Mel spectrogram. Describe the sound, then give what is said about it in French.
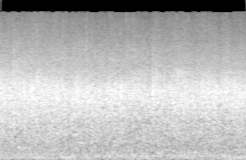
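An audience applauds steadily, a dense, continuous wash of many hands clapping with no pauses and no voices heard over it. “nous avons un petit campé, pour nous faire un gros applaudissement avec les gens qui permettent nous là.”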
